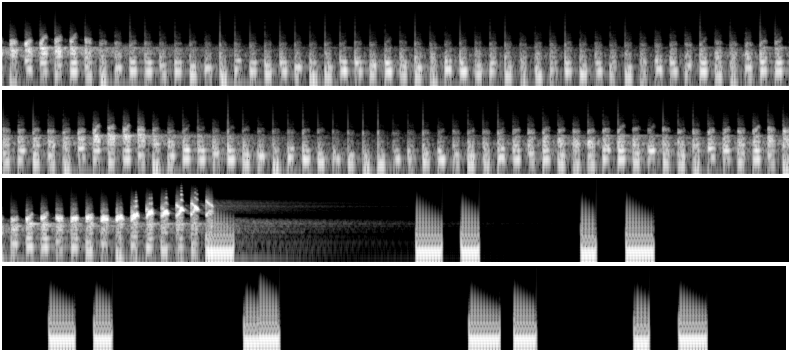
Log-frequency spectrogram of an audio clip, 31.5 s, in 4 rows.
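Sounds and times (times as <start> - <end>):
bass: 0.0 - 18.4, 19.9 - 20.6, 21.5 - 22.3, 24.1 - 24.8, 26.0 - 26.4, 28.3 - 29.0, 29.9 - 30.7.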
